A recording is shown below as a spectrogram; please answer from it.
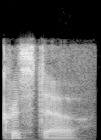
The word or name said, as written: Christo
